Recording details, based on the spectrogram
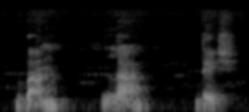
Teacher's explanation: আমি নিঃশ্বাস না থামিয়ে বাং এই শব্দটা একসাথে উচ্চারণ করছি, এইটা একটা অক্ষর। আবার লা বলে একটু থামছি, এই লা শব্দটা একবার উচ্চারণ করছি, একটু থামছি, এটা আরেকটা অক্ষর।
